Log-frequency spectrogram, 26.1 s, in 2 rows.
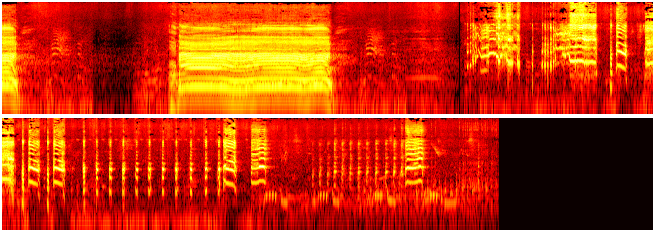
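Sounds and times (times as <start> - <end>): chickens squawking: 9.2 - 22.9
chickens clucking: 9.2 - 23.0.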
